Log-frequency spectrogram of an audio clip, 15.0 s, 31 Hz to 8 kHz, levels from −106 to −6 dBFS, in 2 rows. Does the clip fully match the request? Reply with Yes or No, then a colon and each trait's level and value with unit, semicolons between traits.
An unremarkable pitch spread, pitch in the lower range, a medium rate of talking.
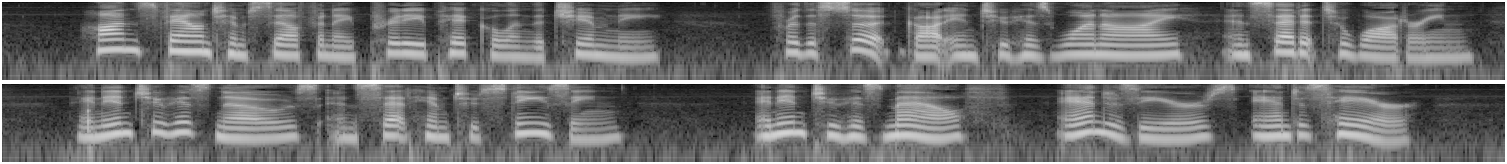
No: average, 3.6 semitones; high, 195 Hz; average, 170 wpm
